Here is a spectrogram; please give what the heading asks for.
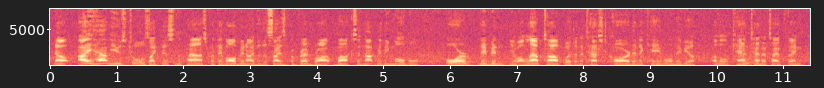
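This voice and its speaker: A man's voice: medium pitch, a little fast. Casual geeky male host, noisy space. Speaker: host interviewing at a tech trade event. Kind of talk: conversational product interview. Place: large indoor warehouse staging space. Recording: clear background noise of a warehouse.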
